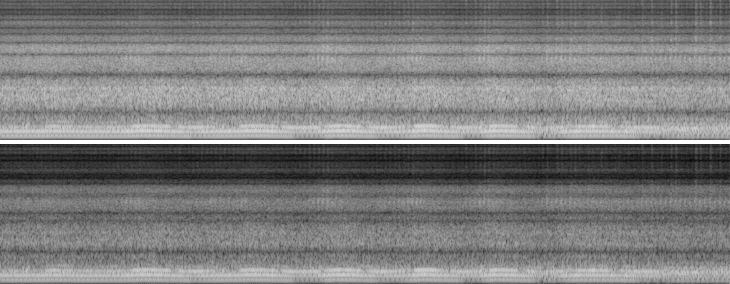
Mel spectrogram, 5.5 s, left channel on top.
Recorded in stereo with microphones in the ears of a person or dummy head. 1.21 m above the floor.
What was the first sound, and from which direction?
A lawn mower, 55° left (ahead or behind).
